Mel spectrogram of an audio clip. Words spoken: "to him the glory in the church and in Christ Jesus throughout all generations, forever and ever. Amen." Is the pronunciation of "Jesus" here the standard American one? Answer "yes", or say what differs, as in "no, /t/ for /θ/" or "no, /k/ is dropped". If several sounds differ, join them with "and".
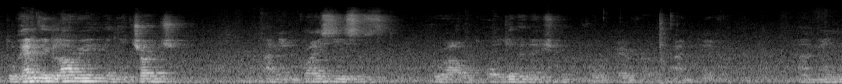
no, /s/ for /z/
